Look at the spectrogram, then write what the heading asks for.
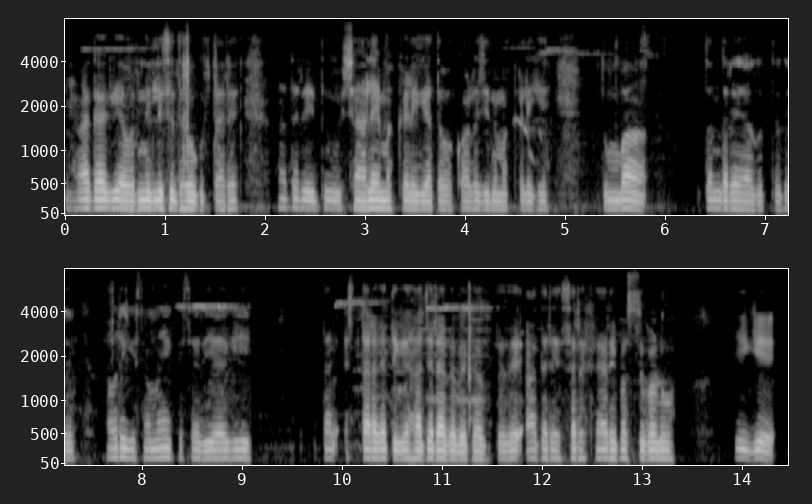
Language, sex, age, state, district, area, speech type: Kannada, male, 18-30, Karnataka, Dakshina Kannada, urban, spontaneous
